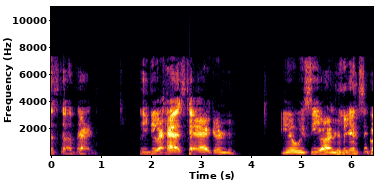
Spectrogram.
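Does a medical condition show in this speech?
Yes: cerebral palsy.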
